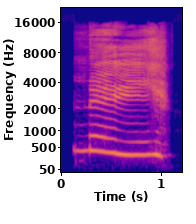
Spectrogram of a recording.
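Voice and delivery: put-on high, loud, anguished boy's wail; loud cry. Max seeing the bus gone, wailing loudly. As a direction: cry it out in dismay. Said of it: "roept Max heel hard".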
